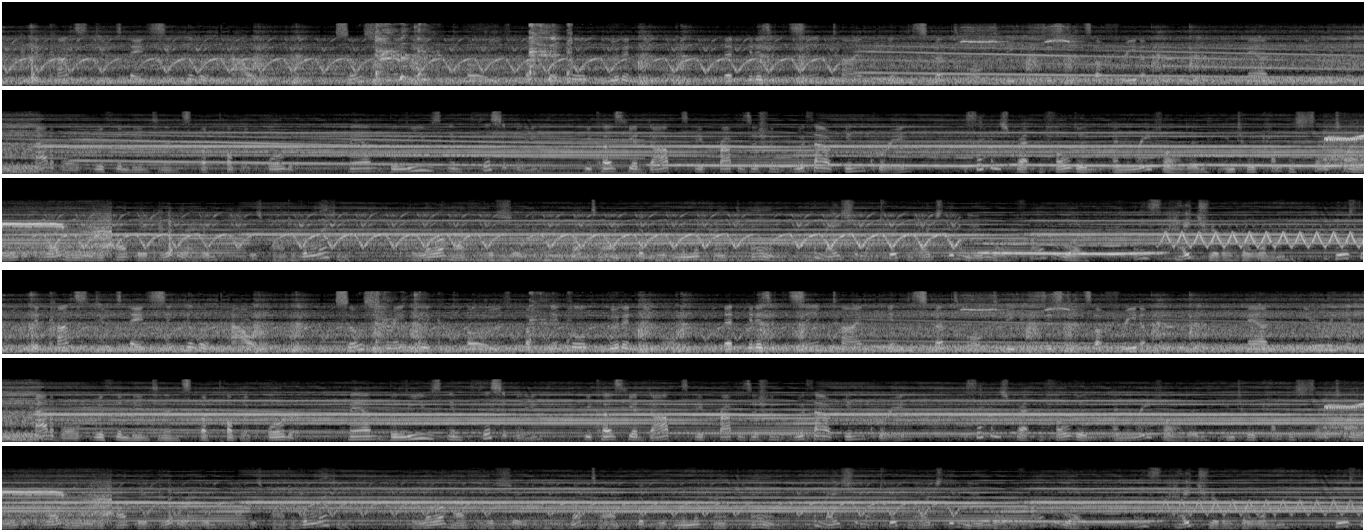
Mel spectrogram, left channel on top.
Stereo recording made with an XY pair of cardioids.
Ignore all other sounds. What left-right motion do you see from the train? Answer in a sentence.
In this clip you hear the train stay put.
